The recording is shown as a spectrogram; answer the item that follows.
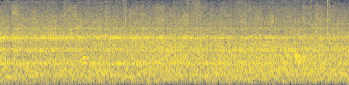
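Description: Chongqing metro train heard from inside a crowded carriage: the steady running noise of the moving train, with a few faint high whining tones over it.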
